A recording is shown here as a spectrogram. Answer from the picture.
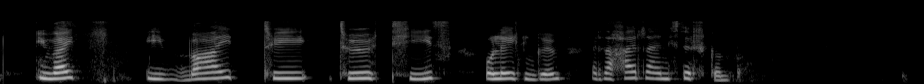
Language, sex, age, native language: Icelandic, male, 11, Icelandic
